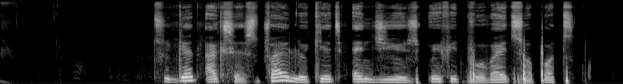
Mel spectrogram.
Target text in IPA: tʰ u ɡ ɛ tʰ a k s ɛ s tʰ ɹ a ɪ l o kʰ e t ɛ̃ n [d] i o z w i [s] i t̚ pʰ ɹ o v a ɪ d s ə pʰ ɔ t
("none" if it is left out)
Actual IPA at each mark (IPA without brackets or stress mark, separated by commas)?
d͡ʒ, f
